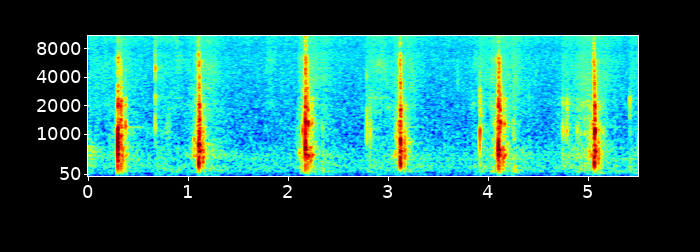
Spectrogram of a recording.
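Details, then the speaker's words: Camera or lens switched off and shaken gives sharp little clattering rattles about once a second from the free-floating image-stabilizer element or sensor; normal, and the rattle stops once the camera is turned on. "that's just that's just a floating element and I'll tell you what that's that's normal so we've got that rattle right"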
